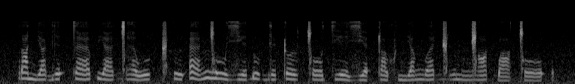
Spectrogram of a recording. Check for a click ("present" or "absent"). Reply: present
